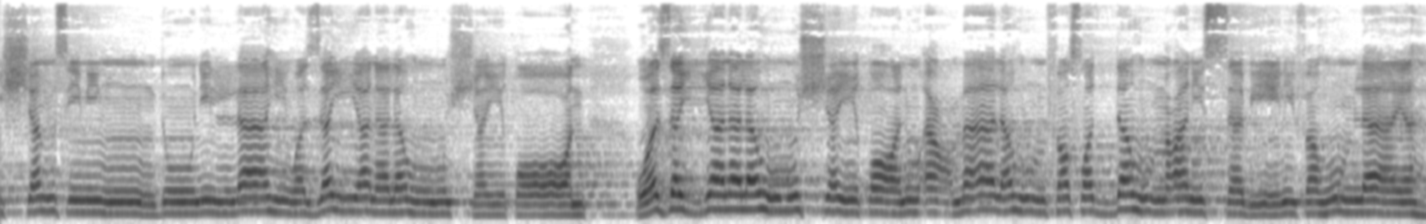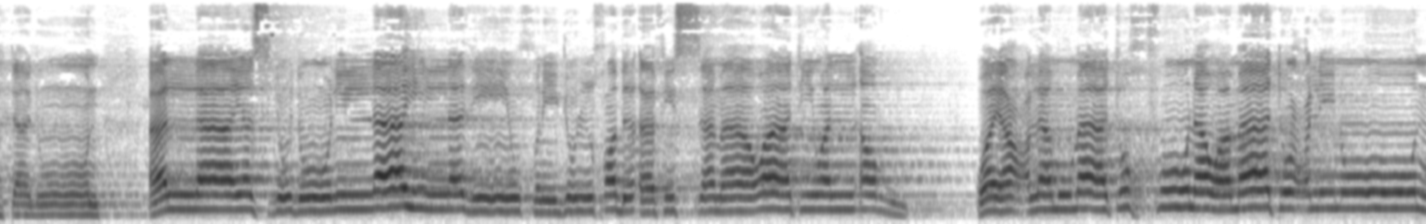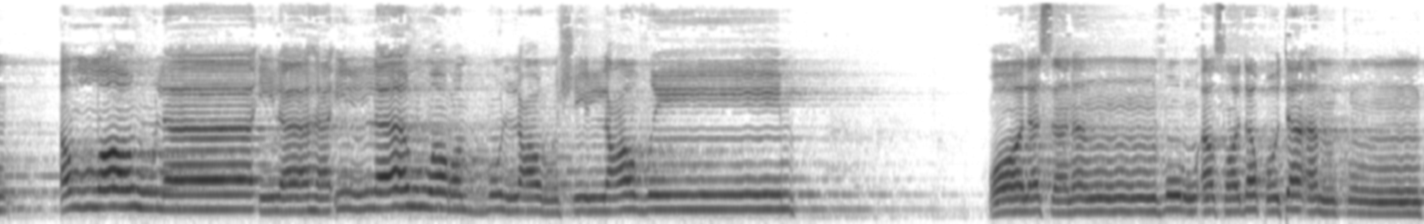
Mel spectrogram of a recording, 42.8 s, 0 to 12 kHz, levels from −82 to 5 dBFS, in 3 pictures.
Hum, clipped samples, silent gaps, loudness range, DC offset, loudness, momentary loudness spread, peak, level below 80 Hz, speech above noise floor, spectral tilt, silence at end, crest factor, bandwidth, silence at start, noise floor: none; under 0.1%; none; 5 LU; under 0.1%; -20 LUFS; 9 LU; 0 dBFS; -72 dBFS; 43 dB; -4 dB/octave; 0 s; 18 dB; 11.5 kHz; 0 s; -62 dBFS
